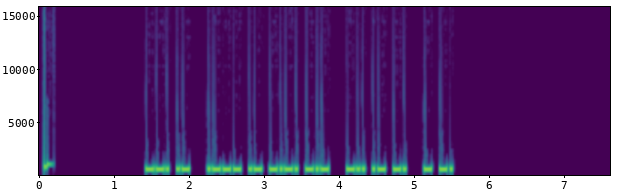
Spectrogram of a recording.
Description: Morse code, heard as a keyed tone, about 34 wpm, 700 Hz. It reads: GA JACK DAN TN
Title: K1USN SST QSO Practice - 35wpm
